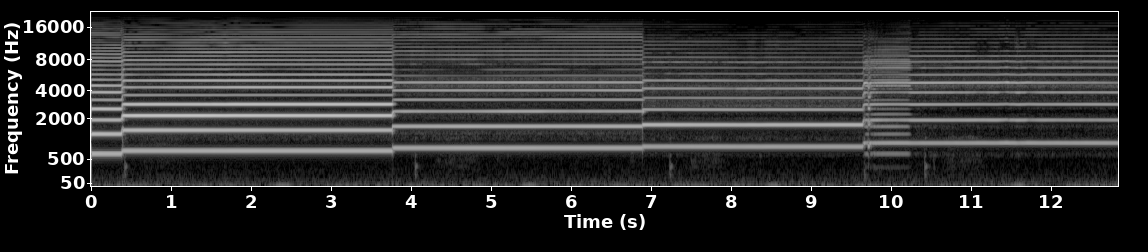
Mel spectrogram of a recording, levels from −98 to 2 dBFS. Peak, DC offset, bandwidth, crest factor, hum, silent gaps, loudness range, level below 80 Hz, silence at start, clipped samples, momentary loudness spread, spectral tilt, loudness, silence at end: -12 dBFS; under 0.1%; 18.5 kHz; 14 dB; none; none; 11 LU; -80 dBFS; 0 s; under 0.1%; 13 LU; 6.5 dB/octave; -22 LUFS; 0 s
